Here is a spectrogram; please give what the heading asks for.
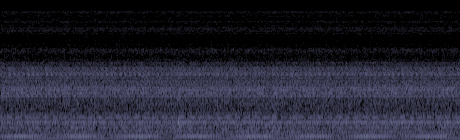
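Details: Hard drive in an IBM PC/AT damaged in shipping: a steady loud whirring hum with a faint rough rasp underneath and no head clicks audible. The spindle motor bearings run noisy.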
